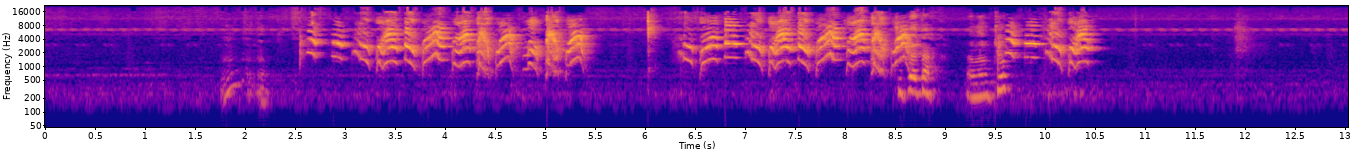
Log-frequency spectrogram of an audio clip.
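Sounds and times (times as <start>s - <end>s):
parrot squeaky chirps: 2.6s - 5.5s, 6.3s - 8.8s, 9.6s - 10.6s.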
